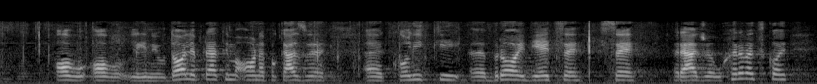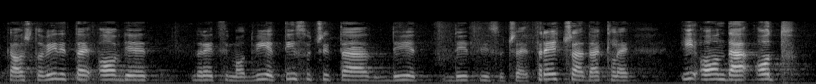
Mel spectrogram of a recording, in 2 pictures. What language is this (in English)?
Croatian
